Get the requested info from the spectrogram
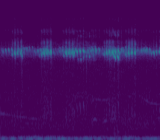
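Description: Crickets chirping in a steady, rapid, high-pitched pulsing trill: a night-time ambience.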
